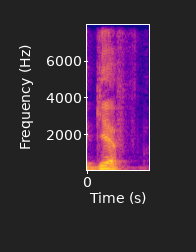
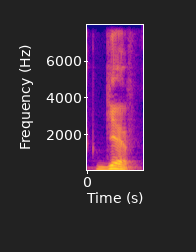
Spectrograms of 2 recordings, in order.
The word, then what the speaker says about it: gift: And then the last T on gift, we don't pronounce. It's called a stop T. We say gift, gift.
